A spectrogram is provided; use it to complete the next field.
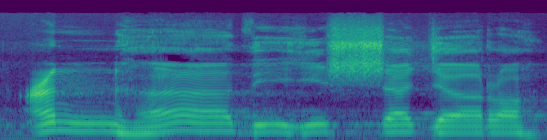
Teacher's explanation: tabi'i, an hadhihi syajarah, an nun sukun bertemu ha idhar halqi, nun sukun dibaca jelas tanpa mendengung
